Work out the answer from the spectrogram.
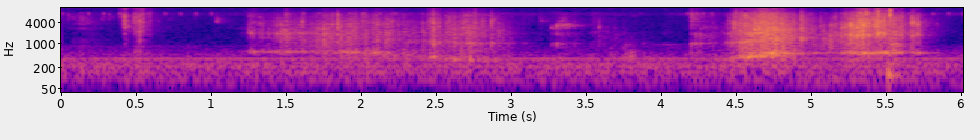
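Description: Close-up sounds of a person eating: chewing and wet mouth noises, with two louder bursts near the end, over a faint steady hum.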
